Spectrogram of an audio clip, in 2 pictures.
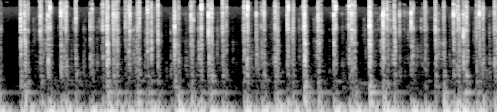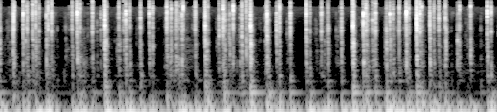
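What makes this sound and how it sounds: Fingertips type rapidly on a full-size plastic computer keyboard with a colour-changing backlight. A steady stream of short, bright clicks runs over a constant low hum, and each click dies away almost instantly.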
